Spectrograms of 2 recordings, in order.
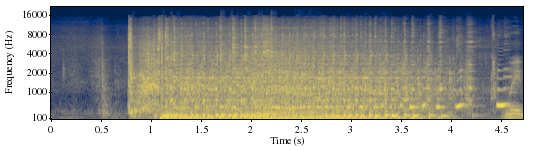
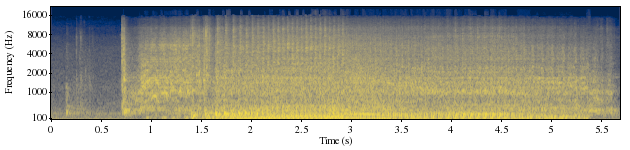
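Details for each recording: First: John Deere D130 riding mower being diagnosed for slow cranking, spark checked: brief crank, then fires right away without choke and runs strong and steady with no stumbling; normal start. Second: John Deere D130 riding mower: after a brief run, repeated starter bursts whirr and stop dead on compression; dealer blamed the low-speed compression release, mechanic suspects excessive valve lash instead.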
